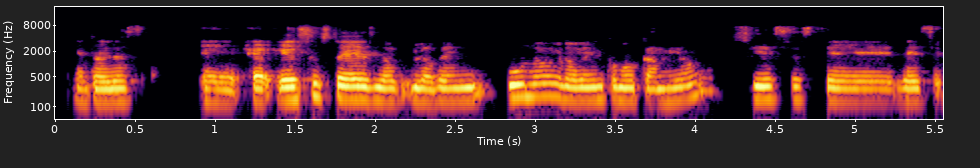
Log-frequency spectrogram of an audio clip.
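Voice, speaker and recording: Dry and close with no echo, this man's voice has a dark, mellow tone. His pitch is fairly high, with fairly even intonation. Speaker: language teacher. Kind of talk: online language class.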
